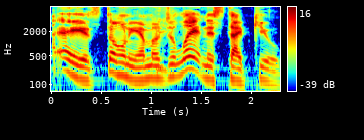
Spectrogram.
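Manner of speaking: put-on very loud, high, belted Bronx New York accent. Introducing a character named Tony, in Tony's Bronx New York accent. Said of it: "he speaks with a Bronx, like a Bronx, New York accent".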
